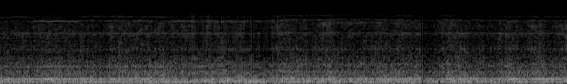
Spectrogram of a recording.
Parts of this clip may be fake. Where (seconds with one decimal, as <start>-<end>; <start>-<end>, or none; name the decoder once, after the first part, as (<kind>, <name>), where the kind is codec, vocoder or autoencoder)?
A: 1.9-2.8 (vocoder, BigVGAN v2)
